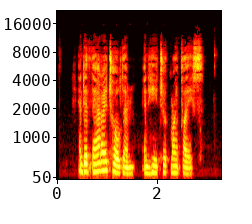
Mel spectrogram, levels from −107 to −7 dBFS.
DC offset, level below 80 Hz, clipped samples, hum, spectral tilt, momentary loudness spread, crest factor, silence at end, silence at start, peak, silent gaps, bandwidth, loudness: under 0.1%; -64 dBFS; under 0.1%; none; -3.5 dB/octave; 8 LU; 18 dB; 0.4 s; 0.4 s; -8 dBFS; none; 12.5 kHz; -26 LUFS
